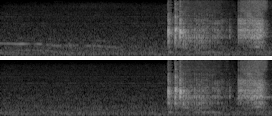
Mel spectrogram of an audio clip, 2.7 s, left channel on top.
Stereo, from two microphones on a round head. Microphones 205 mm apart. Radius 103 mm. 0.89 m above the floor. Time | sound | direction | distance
1.7 | a zipper | centre (ahead or behind) | 0.8 m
